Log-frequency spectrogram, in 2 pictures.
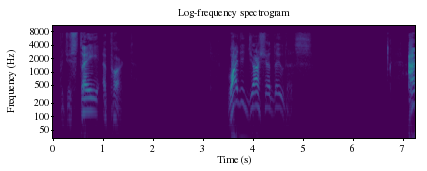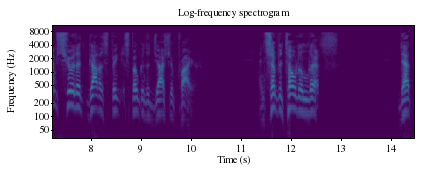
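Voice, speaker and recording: A male pastor preaching a sermon, slow and deliberate, driving points home with emphatic repetition. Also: mid-range voice, dry recording, lo-fi sound.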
